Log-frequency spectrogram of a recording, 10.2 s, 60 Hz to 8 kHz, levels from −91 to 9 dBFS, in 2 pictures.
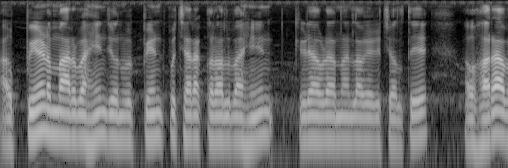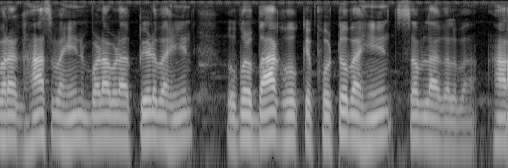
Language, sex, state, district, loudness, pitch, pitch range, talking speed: Bhojpuri, male, Jharkhand, Palamu, -21 LUFS, 140 Hz, 135-145 Hz, 185 wpm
